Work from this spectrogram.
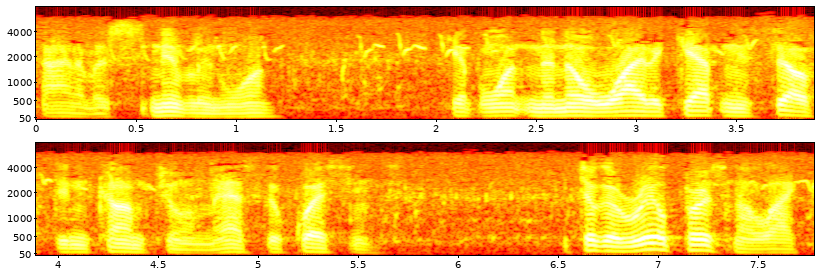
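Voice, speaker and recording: An actor playing a loyal, plain-spoken cavalry sergeant with a folksy way of talking. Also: male voice, fairly low pitch, a little fast, close to an everyday voice. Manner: respectful, folksy. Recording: muffled 1950s radio broadcast with hiss.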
